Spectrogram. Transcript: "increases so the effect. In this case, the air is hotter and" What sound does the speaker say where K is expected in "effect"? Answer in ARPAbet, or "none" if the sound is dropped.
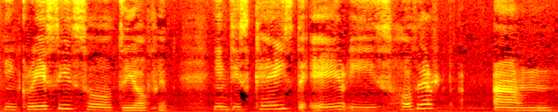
none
